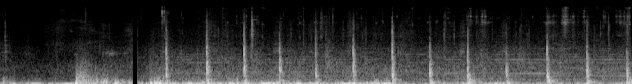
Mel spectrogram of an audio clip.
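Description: Footsteps on wooden dock boards and wooden steps: a steady run of hollow knocks, about two to three a second, over a low rumble.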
